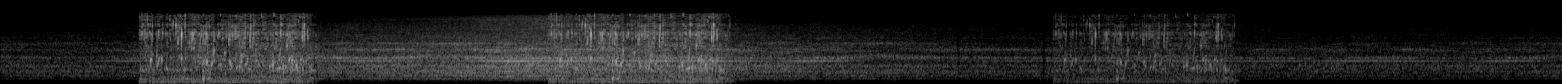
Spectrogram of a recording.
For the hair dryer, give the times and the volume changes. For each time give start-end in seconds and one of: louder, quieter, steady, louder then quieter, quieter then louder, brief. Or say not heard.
0.0-15.5 louder then quieter.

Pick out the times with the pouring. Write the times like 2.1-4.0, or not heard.
1.4-3.2, 5.5-7.3, 10.5-12.4.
